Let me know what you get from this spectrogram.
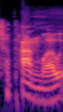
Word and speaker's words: HPANWO: It's pronounced HPANWO. It's spelled H-P-A-N-W-O, and that stands for Hospital Porters Against the New World Order.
